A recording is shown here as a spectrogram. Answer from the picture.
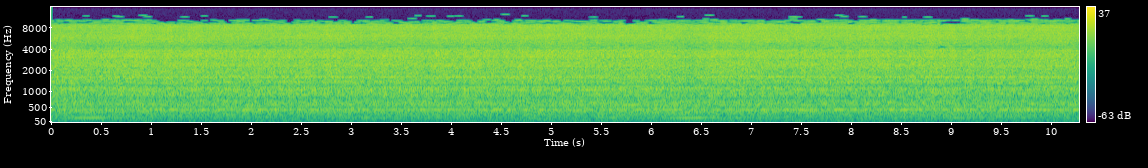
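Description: Steady machinery noise: a constant hiss with a steady hum, unchanging in level.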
